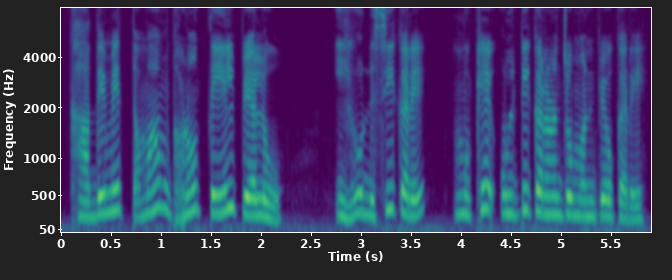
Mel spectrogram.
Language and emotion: Sindhi, disgusted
